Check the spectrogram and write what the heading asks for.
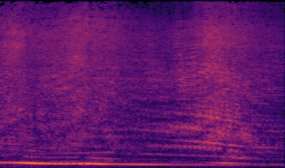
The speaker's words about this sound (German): So, jetzt kommen die nächsten Motorradfahrer.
